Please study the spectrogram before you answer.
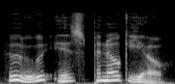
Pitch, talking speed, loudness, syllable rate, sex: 150 Hz, 105 wpm, -14 LUFS, 3.4 syllables/s, male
